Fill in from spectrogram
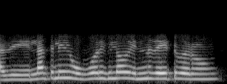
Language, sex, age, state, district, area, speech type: Tamil, female, 30-45, Tamil Nadu, Thoothukudi, urban, conversation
